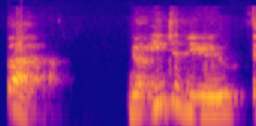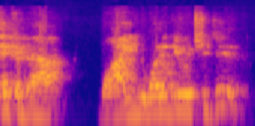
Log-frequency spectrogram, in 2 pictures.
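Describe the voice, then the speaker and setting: A man's voice: a little high, a little slow, darkish tone, dull audio. Man, 60s, workshop presenter, conversational, distant echoey room sound. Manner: candid, conversational, asks the group questions. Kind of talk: informal group talk. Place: meeting room with a group. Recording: echoey room, mic far off.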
